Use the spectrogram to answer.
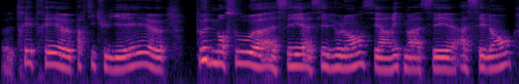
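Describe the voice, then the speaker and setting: A man's voice: a little high, measured pace, creaky. Hesitant French-speaking man in an echoey room. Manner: hesitant, many filler sounds and restarts. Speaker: music blogger. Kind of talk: casual spoken album review.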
